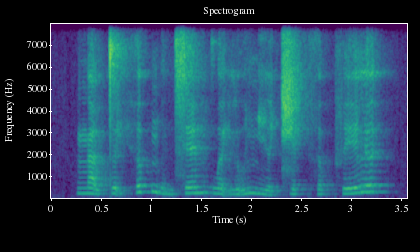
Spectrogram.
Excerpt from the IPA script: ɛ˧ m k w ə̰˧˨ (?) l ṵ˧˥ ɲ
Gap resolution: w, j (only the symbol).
j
